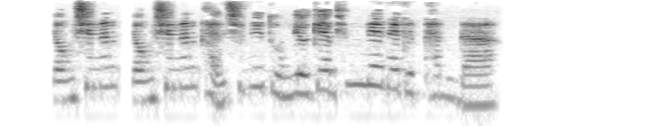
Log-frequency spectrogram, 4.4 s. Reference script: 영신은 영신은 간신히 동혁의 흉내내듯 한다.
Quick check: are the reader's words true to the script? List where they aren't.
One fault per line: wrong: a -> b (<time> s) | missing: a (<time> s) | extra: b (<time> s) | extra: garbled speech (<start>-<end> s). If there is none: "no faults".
no faults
